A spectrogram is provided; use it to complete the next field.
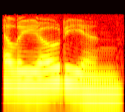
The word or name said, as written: Eliotian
